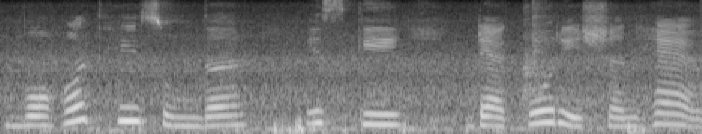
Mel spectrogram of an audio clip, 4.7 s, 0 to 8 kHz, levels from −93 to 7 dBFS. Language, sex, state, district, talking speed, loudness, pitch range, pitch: Hindi, female, Punjab, Fazilka, 75 wpm, -15 LUFS, 140-230 Hz, 200 Hz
